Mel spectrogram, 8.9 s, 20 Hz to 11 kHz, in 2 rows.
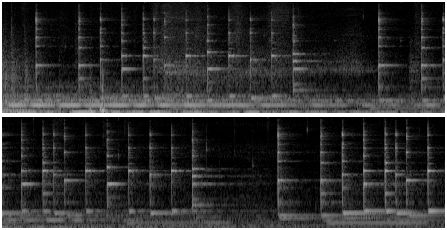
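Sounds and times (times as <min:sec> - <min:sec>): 
phone on a kitchen counter ringing with a bright melodic ringtone: 0:00.8 - 0:08.8.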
